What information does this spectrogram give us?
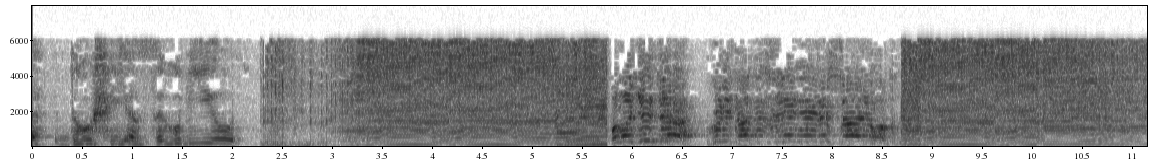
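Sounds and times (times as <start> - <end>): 
speech: 0.0 - 2.4, 5.2 - 9.3
sawing: 2.3 - 5.8, 8.7 - 11.1.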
